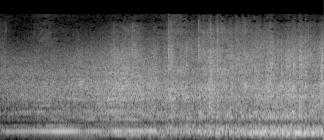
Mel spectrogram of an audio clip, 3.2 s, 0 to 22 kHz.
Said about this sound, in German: Podcast garniert mit ja, rennenfahrenden ja. GT3-Autos.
